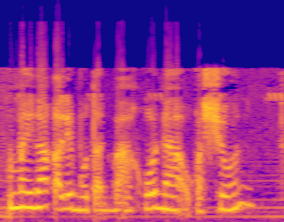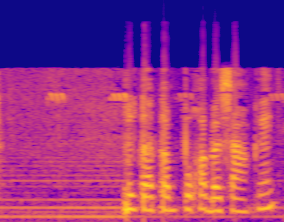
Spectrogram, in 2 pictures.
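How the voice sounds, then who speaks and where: A Filipino woman acting in a radio drama as a blind young wife, gentle, affectionate and apologetic. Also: medium pitch, fairly even intonation, normal speed, dull audio, slight background noise, natural voice. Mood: hurt, pleading.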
